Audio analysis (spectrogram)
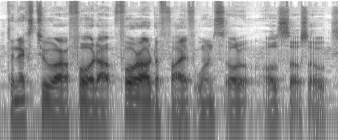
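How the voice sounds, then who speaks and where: Male reviewer, non-native English speaker: low-pitched, very even intonation, informal and halting, rambling casually. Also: gravelly, faint music behind. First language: not English. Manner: hesitant, informal, searching for words. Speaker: music reviewer, channel host.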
